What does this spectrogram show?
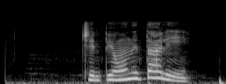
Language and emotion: Russian, positive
